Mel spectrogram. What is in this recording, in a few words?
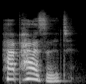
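"haphazard", British English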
